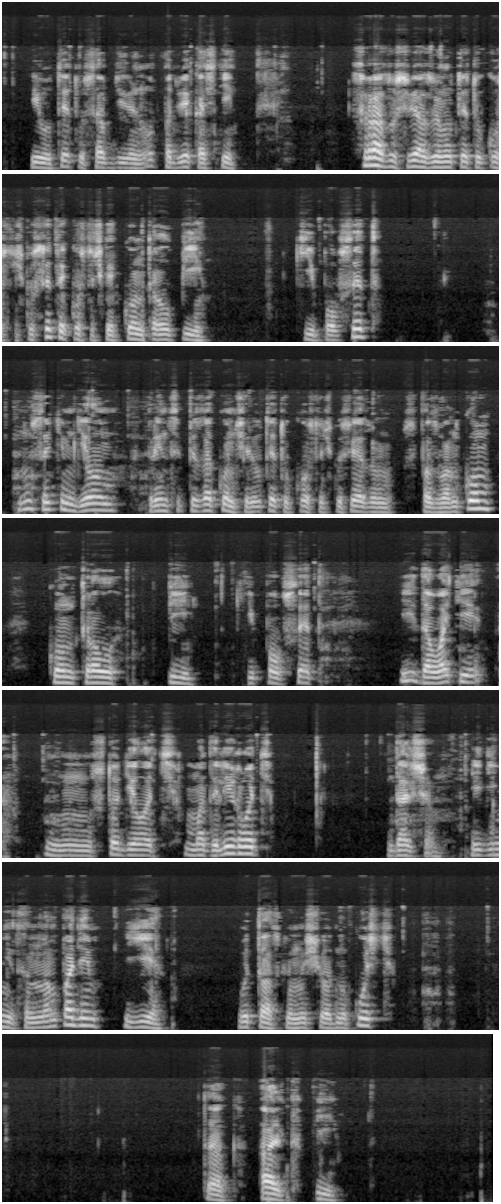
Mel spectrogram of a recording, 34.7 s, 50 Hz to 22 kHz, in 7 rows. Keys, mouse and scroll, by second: 2.0 middle click, 3.6 middle click, 3.7 middle click, 4.3 click, 5.1 shift+click, 6.2 ctrl+p, 8.9-9.5 scroll down 7, 10.0 shift+middle click, 10.7 shift+middle click, 11.3 middle click, 12.3 click, 13.4 shift+click, 16.0 ctrl+p, 18.1 middle click, 18.5 middle click, 20.3 middle click, 21.2 middle click, 22.3 click, 23.8 middle click, 24.2 middle click, 24.7 KP_1, 26.4 e, 28.9 middle click, 29.2 middle click, 30.3 click, 32.8 p.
